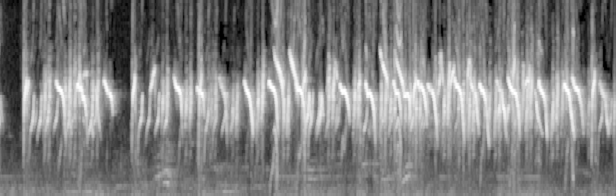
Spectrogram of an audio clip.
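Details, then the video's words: Cinereous tit lure call: dense, high, sharp downslurred chirps tumble almost continuously, about two or three per second, with overlapping notes suggesting several birds; a brief pause near the start. "suara pikat burung gelatik batu"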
